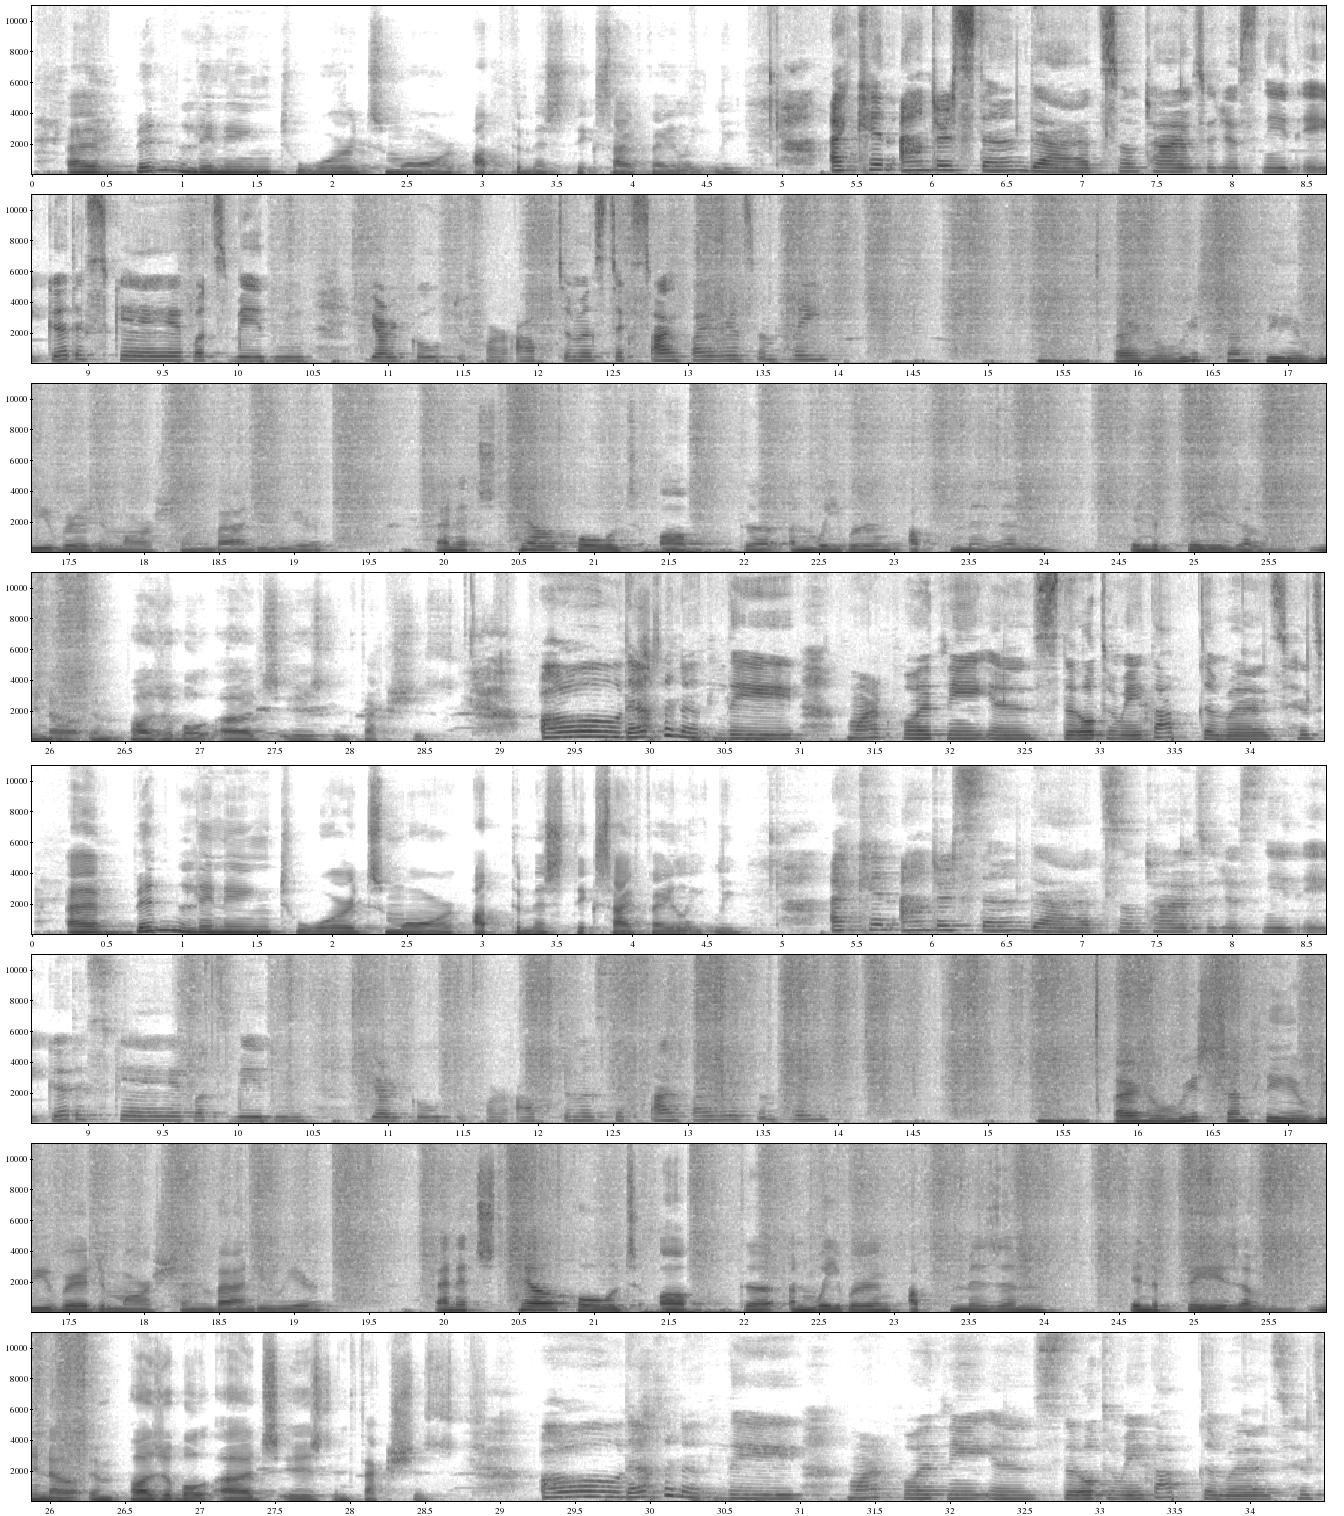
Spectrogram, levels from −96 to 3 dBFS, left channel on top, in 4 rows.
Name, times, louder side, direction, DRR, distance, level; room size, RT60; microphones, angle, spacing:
voice 1, 0.2-4.7 15.3-19.2 19.9-24.0 24.6-28.5, right 3 dB, 45° right, 0.5 m, -32 dB
voice 2, 4.8-13.9 19.9-20.0 28.7-34.4, left 6 dB, 50° left, 0.5 m, -35 dB
sound 1, 6.5-7.4 7.9-8.0 8.2-8.3 9.2-9.3 9.6-26.3, right 2 dB, 30° right, 1.2 m, -43 dB
9.4 x 4.3 x 6.5 m
head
